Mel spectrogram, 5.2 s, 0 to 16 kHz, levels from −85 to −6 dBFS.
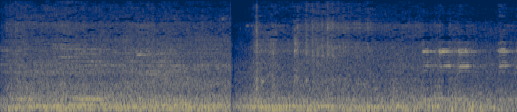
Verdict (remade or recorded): recorded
